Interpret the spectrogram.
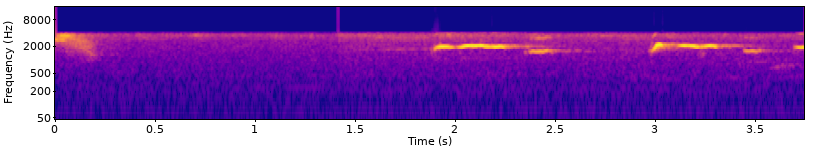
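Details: A cockatiel whistling snatches of the Santos football anthem: two short whistled phrases, each a level held note that drops to a lower tone, separated by silence.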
